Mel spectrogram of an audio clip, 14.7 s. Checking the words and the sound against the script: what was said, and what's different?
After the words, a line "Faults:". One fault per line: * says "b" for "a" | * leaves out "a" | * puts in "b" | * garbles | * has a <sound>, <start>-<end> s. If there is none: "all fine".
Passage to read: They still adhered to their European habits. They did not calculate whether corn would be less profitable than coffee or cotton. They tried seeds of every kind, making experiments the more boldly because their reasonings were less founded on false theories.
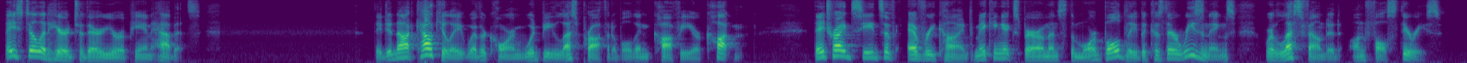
They still adhered to their European habits. They did not calculate whether corn would be less profitable than coffee or cotton. They tried seeds of every kind, making experiments the more boldly because their reasonings were less founded on false theories.
Faults:
all fine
